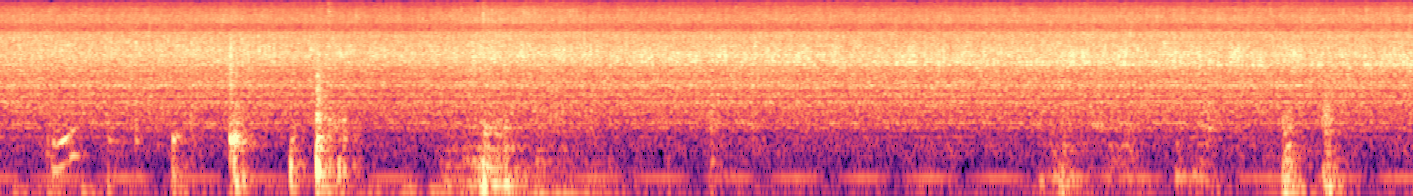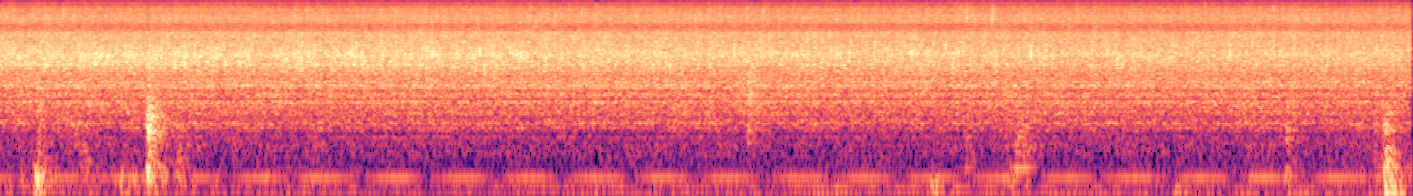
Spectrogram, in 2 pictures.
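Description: Tofu, tomato and string beans sizzling steadily in oil in a wok. A few light knocks and clicks come in the first five seconds and once more at about a quarter of the way past the middle.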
